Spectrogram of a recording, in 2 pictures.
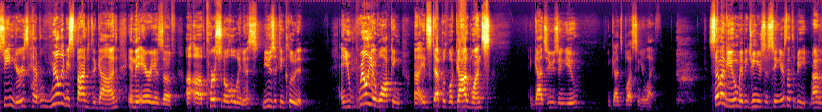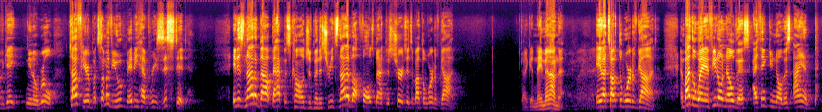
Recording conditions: large echoing room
